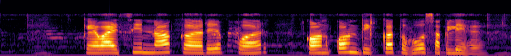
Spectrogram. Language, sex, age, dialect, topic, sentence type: Magahi, female, 51-55, Central/Standard, banking, question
